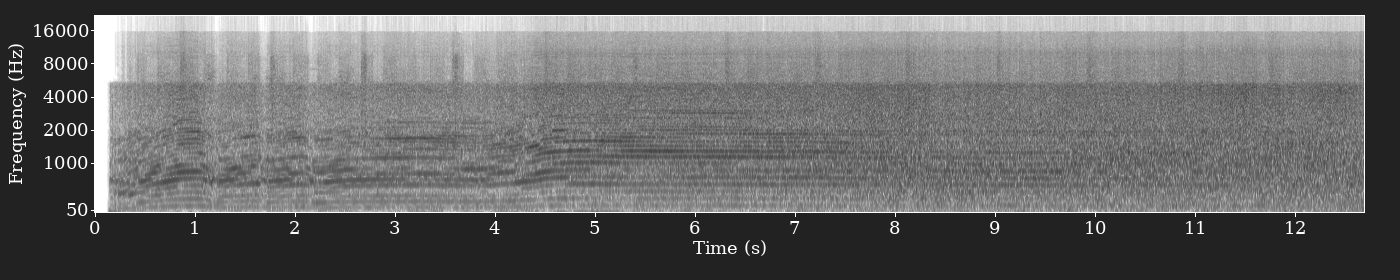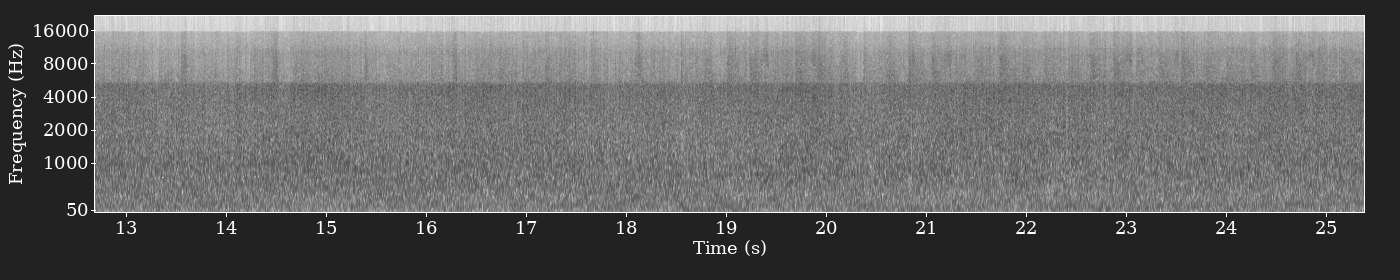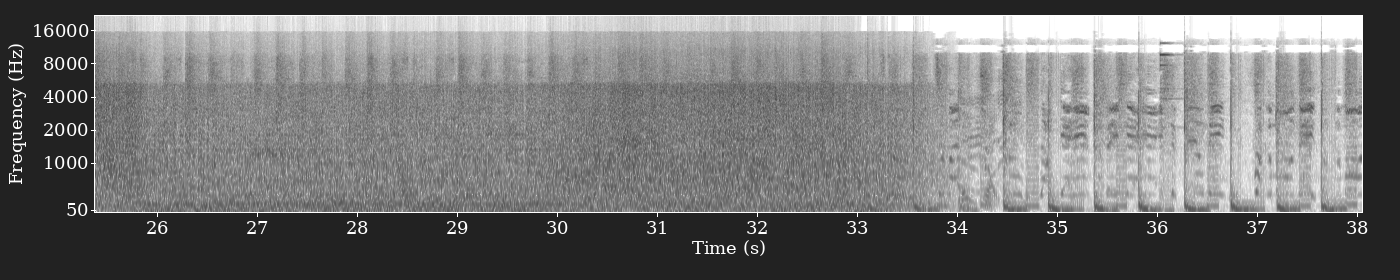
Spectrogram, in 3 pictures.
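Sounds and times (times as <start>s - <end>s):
wind rushing: 0.1s - 34.5s
scooter engine accelerating: 0.1s - 35.0s.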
